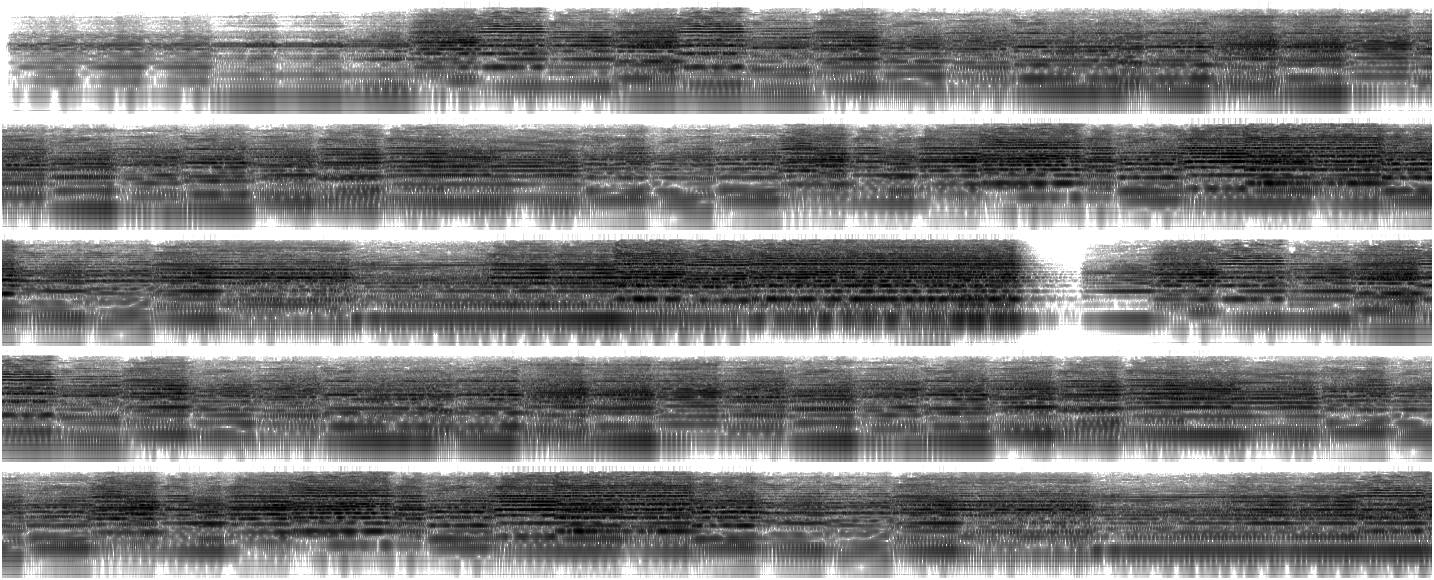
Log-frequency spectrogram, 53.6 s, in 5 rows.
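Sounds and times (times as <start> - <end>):
string quartet playing: 0.0 - 53.6.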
